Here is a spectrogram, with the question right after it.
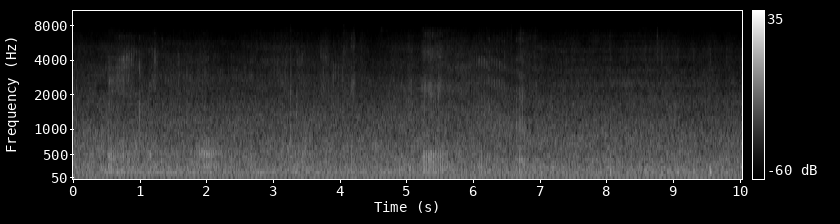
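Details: Stroked by hand on a breakwater at dusk, an orange tabby cat keeps up an even, throaty purr of rapid low pulses, captured with a GoPro Hero10, with mild ambient outdoor noise behind.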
